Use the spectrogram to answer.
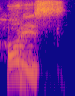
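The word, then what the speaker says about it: χωρίς: Inciso B, esto viene de una palabra griega que se pronuncia horis, es decir, que significa separadamente de la ley, ¿verdad?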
